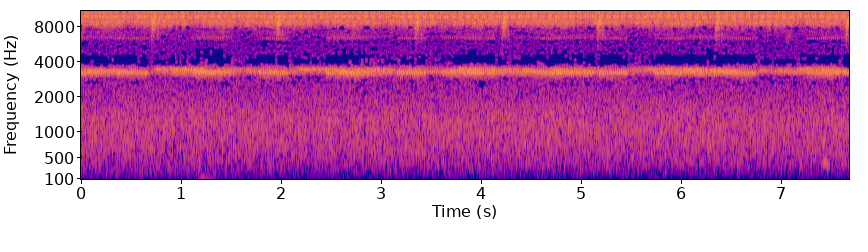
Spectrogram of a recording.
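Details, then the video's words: Summer night cricket chorus: unbroken shrill, ringing trill held at a steady pitch, with a higher shimmering band and small regular pulses throughout, nothing else audible. "Crickets Summer Night"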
